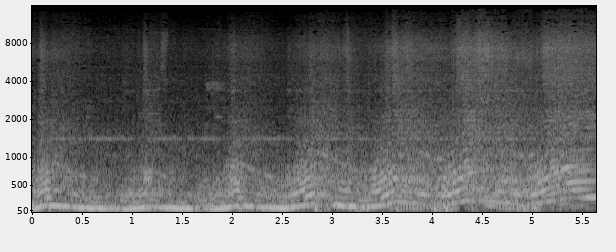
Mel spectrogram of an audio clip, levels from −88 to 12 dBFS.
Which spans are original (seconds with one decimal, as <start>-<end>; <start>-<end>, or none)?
0.0-2.5; 3.6-5.6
